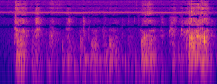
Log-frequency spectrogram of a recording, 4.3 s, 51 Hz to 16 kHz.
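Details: A 14-year-old female Bichon Frise dashing around indoors on her "Bichon racetrack" laps; short huffing, grunting bursts come in uneven clusters with brief quiet gaps, over a steady high electronic whine.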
